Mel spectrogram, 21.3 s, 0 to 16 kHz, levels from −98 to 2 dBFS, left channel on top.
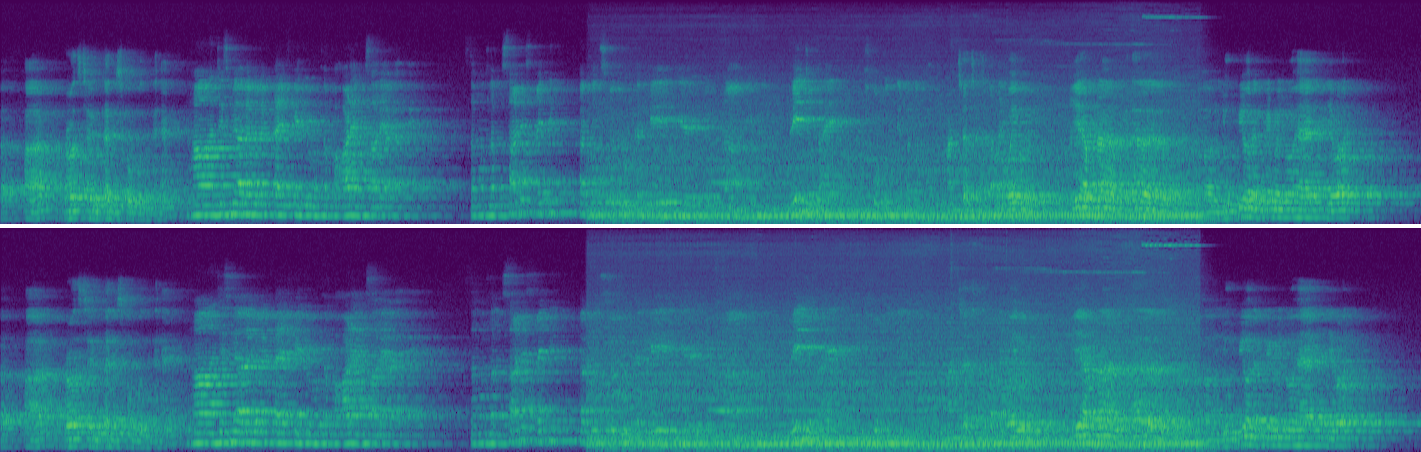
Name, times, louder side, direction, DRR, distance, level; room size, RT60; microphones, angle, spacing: voice 1, 0.4-0.7 1.0-2.5 14.2-15.5 16.0-17.5 17.9-20.2, left 1 dB, 80° left, -3 dB, 2.1 m, -29 dB
voice 2, 2.8-6.2 7.1-8.4 8.7-11.3 11.8-12.6 12.9-14.2 14.7-15.1 16.0-16.3 16.6-16.7, equal, 35° left, -3 dB, 1.0 m, -32 dB
sound 1, 8.8-18.0, right 1 dB, 40° right, 0.7 m, -31 dB
8.6 x 7.5 x 6.7 m, 2.8 s
head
